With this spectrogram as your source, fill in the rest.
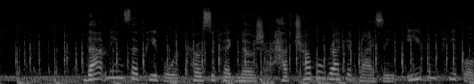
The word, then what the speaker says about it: prosopagnosia: to guess but he never heard the word pro so pagan i don't know how to say it what you've never heard of prosopagnosia prosopagnosia thank you lotus spun around in her chair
